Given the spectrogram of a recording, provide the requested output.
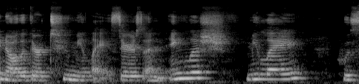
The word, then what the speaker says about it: Millet: end this one is the french melee who's spelled like millet m-i-l-l-e-t so the reason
